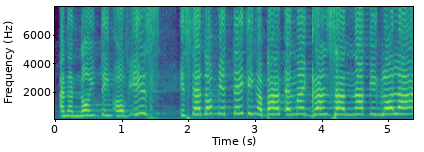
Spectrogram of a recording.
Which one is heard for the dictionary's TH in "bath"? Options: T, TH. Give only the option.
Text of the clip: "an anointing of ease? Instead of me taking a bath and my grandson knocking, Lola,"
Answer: T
